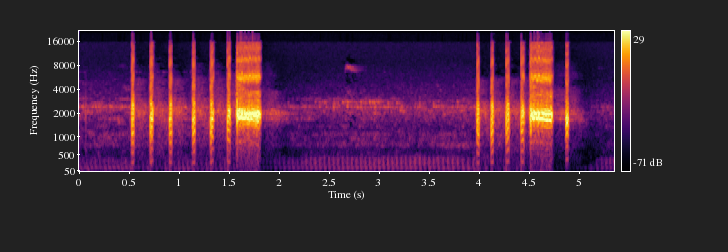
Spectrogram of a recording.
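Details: Female red junglefowl hen calling: a run of six sharp, evenly spaced clucks followed by a loud, harsh drawn-out squawk, the pattern repeated once more after a soft low murmur.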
